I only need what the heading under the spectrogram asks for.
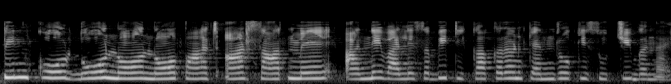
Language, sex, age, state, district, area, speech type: Hindi, female, 18-30, Rajasthan, Jodhpur, urban, read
